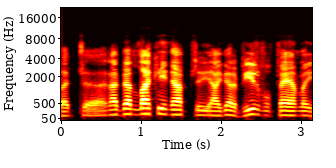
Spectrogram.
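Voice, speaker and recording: In an American accent, someone talks at a fairly quick pace with a bright, sharp tone, on a dry, close recording with no echo and a quiet background. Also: man. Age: 70s. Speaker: navy veteran. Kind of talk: interview. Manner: halting, repeats words.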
